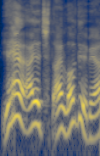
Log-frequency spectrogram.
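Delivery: bursting with enthusiasm; excited. Real, not acted. Gushing about the film.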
